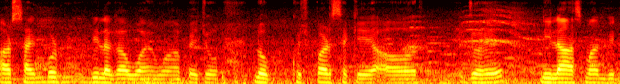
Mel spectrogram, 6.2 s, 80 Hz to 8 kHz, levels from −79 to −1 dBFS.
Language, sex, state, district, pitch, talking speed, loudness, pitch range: Hindi, male, Delhi, New Delhi, 145 Hz, 195 wpm, -20 LUFS, 135-150 Hz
